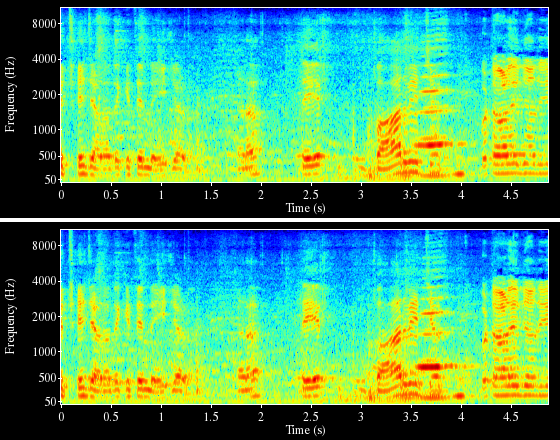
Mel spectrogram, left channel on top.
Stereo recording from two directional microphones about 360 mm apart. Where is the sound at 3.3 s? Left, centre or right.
Centre.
